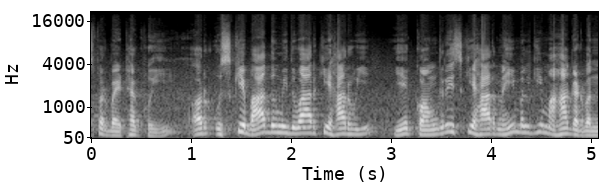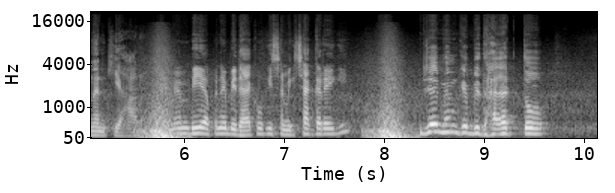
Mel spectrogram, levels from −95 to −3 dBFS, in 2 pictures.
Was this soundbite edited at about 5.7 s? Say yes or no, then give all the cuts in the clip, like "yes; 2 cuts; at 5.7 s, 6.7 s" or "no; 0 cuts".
yes; 1 cut; at 5.7 s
